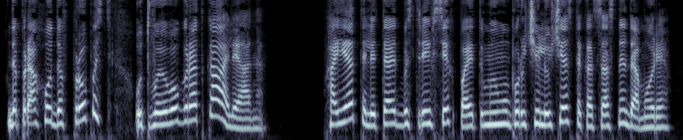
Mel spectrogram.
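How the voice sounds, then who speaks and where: A woman voicing a bossy, clever young witch girl who explains things briskly, with a dry edge. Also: fairly high pitch, lively intonation, fairly bright tone, dry recording, voice pushed up.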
